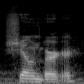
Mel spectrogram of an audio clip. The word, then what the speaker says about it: Schonberger: Schoenberger.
